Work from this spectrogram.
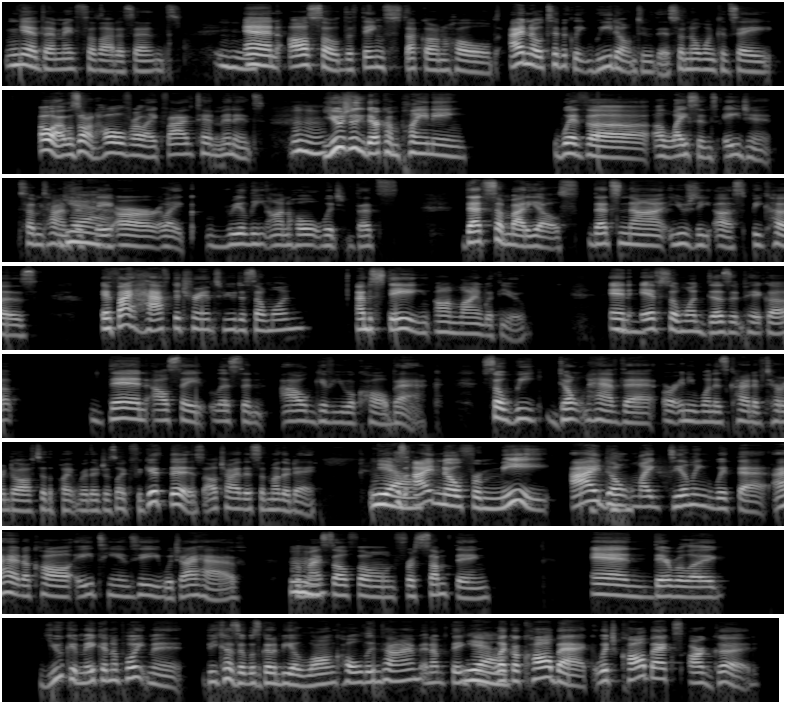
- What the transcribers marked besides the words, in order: other background noise; tapping; unintelligible speech
- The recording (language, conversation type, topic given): English, unstructured, What is the most irritating part of dealing with customer service?
- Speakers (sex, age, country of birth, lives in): female, 30-34, United States, United States; female, 45-49, United States, United States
